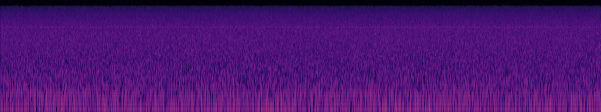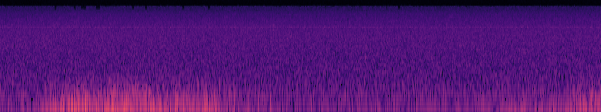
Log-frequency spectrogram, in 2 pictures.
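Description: Wind rumbles softly and steadily, gusting louder for a few seconds midway.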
